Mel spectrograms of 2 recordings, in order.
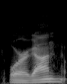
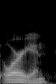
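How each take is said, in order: First: "Oregon" with a final open "gahn", /ɔɹəɡɑn/. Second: "Oregon" with a final "gun", /ɔɹəɡən/. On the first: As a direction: say "Oregon" ending in a full "gahn" vowel. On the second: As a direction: say "Oregon" ending in a short unstressed "gun". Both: Shown as a demonstration. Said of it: "I say it both ways".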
